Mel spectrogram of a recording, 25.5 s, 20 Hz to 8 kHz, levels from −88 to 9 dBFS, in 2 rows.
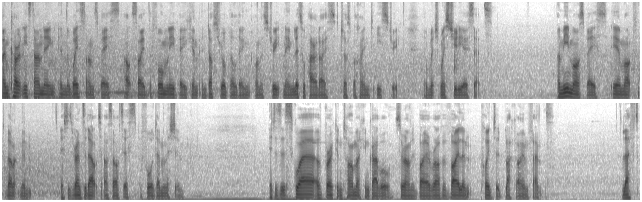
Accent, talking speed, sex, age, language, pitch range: British, 145 wpm, male, 20-39, English, 85-95 Hz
